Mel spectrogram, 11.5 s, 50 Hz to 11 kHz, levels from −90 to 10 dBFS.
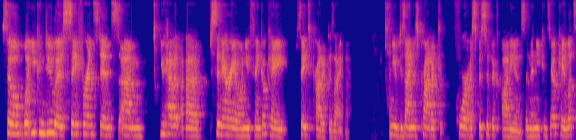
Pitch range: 175-225 Hz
